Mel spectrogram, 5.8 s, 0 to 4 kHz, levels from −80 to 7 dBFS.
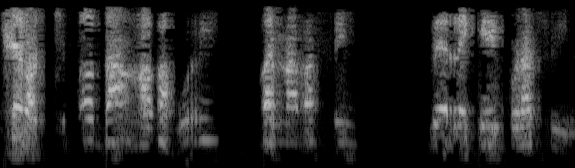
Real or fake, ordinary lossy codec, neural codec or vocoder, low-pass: fake; MP3, 16 kbps; codec, 44.1 kHz, 2.6 kbps, DAC; 3.6 kHz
